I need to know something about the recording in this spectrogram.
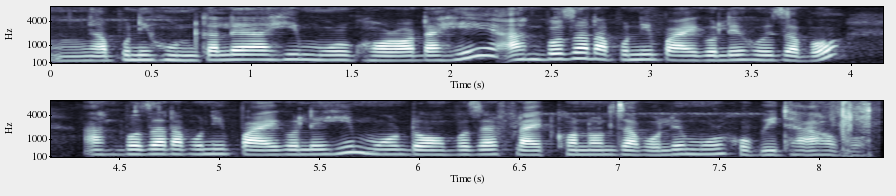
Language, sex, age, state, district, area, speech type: Assamese, female, 30-45, Assam, Charaideo, urban, spontaneous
